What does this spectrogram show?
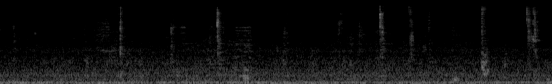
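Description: People chewing food close to the microphone: sparse wet mouth clicks and smacks, about five over the few seconds, over a faint low hum.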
